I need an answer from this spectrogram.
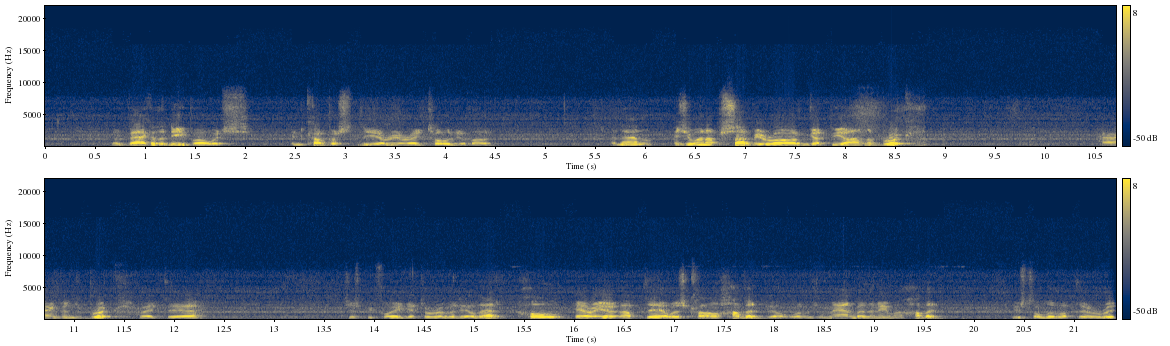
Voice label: Oral history with 73 year old male Concord Massachusetts, american english dialect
